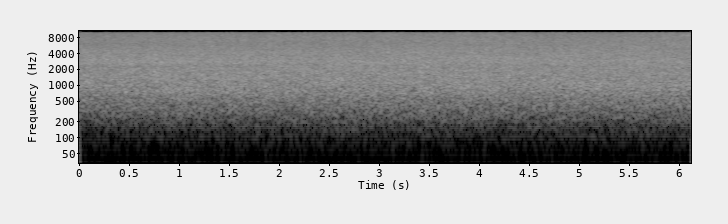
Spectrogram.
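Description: Shallow creek water rushing over rocks, a steady, even hiss.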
